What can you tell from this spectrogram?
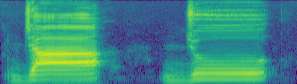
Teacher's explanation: बीच जबान और बीच तालू से जीम शी या अदा होते हैं। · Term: जीम का मखरज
